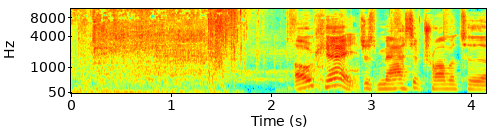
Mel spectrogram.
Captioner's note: skull thuds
